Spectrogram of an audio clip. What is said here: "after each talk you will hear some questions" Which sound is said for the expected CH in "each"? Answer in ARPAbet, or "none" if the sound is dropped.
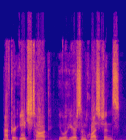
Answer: CH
